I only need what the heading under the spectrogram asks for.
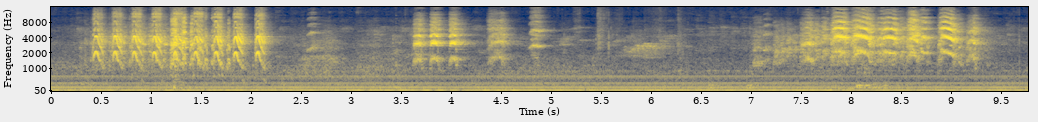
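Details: Baby sun conures starting to eat on their own give harsh, buzzy squawks in rapid bursts of about ten pulses, then pause. A shorter burst follows before another long pulsed run near the end, over a steady low hum.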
